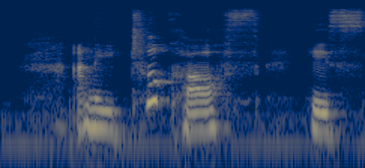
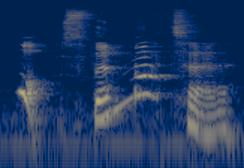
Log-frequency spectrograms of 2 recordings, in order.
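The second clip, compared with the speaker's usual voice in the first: kind giant asking; 12 semitones higher than usual. A narrator's reading. George asks the fox.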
